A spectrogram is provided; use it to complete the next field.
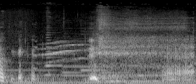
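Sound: cat meowing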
